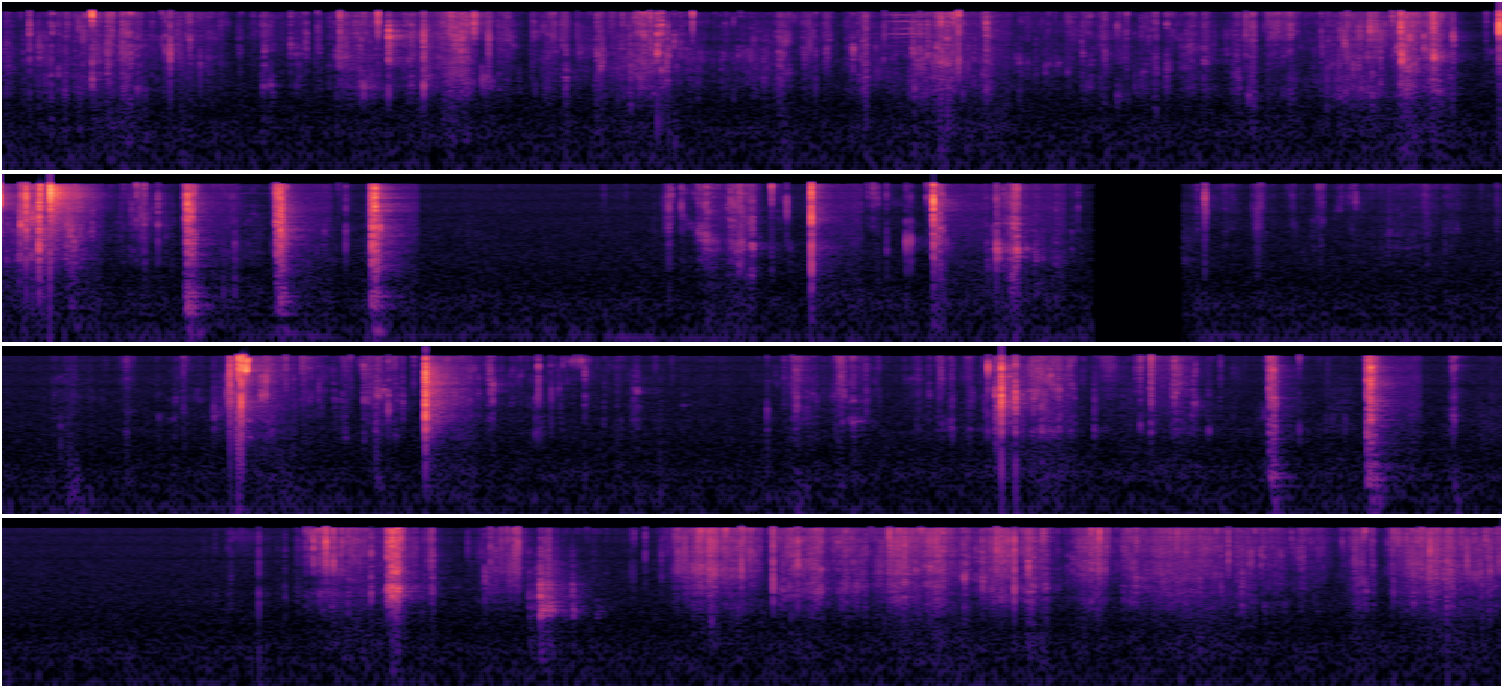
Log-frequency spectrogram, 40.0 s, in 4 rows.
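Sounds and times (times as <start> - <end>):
slime crackling and popping by hand: 0.0 - 12.8, 20.8 - 24.4, 25.1 - 29.4, 31.5 - 39.9.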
